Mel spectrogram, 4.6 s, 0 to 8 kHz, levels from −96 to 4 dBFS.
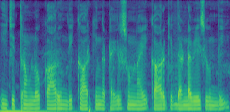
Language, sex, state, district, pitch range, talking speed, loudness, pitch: Telugu, male, Telangana, Mahabubabad, 100-110 Hz, 155 wpm, -19 LUFS, 105 Hz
